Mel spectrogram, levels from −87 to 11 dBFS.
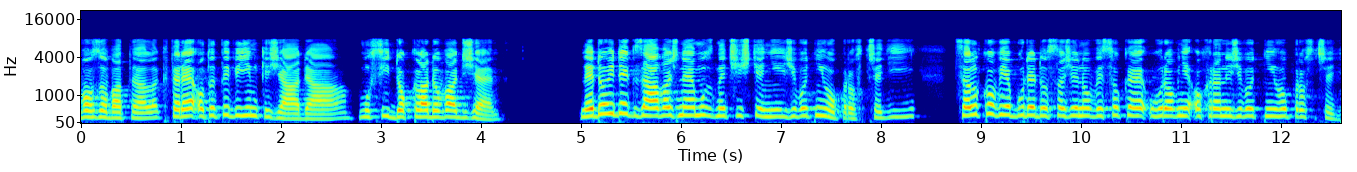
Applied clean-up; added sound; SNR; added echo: neural mask model Resemble Enhance denoiser.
